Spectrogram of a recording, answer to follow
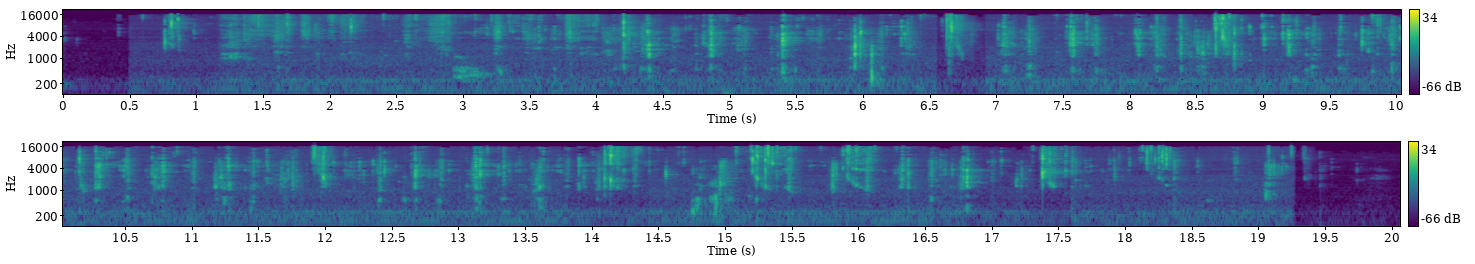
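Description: Close-miked chewing of a butter crumb doughnut: a dense, irregular run of sharp mouth clicks and smacks that stops about a second before the end.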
